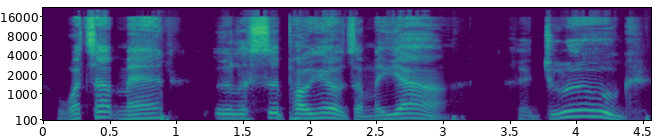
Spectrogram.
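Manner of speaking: high, loud hammed-up tough-guy greeting; mock Russian gangster. Imitating Russian gangsters in Beijing, hammed-up and loud. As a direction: play a swaggering gangster for laughs. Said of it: "the Russians is bad news".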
